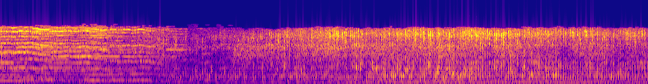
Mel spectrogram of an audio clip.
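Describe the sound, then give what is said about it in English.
The engine of a motor launch on the water in Madeira starts up with a tonal whine, then settles into a loud, steady, rumbling drone that carries on alone without any voices. “Isn't this a swell boat”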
